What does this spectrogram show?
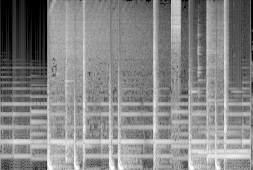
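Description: Music with sustained keyboard chords and heavy drum hits and sweeps, with no animal voice heard.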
